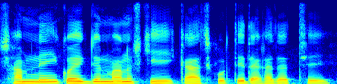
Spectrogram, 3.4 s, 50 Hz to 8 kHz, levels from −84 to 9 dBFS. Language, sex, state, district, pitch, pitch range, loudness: Bengali, male, West Bengal, Alipurduar, 140 Hz, 130-150 Hz, -17 LUFS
